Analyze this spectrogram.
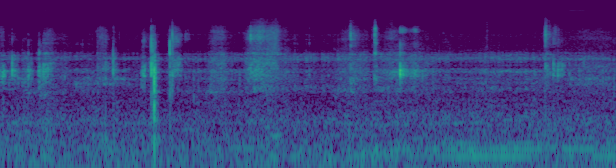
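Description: Cat batting at a hard plastic ball-track toy: irregular clicks, taps and short scrapes of paw on plastic as the ball inside is knocked about, the sharpest click about a second and a half in.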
